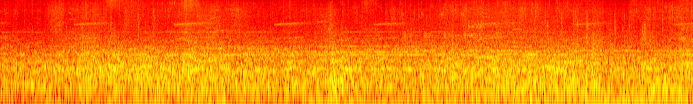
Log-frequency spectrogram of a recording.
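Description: Fires roar and crackle with showers of sparks.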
